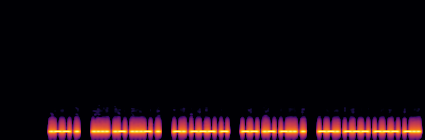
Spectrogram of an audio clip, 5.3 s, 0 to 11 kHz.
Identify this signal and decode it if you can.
Morse code, heard as a keyed tone, about 44 wpm, 700 Hz. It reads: WE HAVE NOT MADE GOOD
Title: Sentences from Top 1400 Words 45wpm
